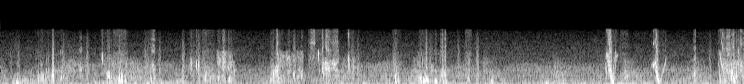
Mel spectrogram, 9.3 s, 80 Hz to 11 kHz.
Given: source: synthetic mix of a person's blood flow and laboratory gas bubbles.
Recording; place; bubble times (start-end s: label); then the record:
Doppler ultrasound of blood flow; subclavian vein
0.43-0.81 s: bubbles
0.98-1.03 s: bubbles
1.25-1.60 s: bubbles
1.78-2.01 s: bubbles
2.36-2.96 s: bubbles
3.36-3.79 s: bubbles
3.85-4.25 s: bubbles
4.32-4.50 s: bubbles
4.90-5.02 s: bubbles
5.20-5.60 s: bubbles
5.79-5.90 s: bubbles
7.54-7.86 s: bubbles
8.13-8.35 s: bubbles
8.65-8.69 s: bubbles
8.96-9.31 s: bubbles
From the record:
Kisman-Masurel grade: 233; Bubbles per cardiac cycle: several, 3 to 8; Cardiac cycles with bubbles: 50 to 99%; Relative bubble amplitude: loud (0.450 to 0.775); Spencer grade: 3 (all of the cardiac periods contain showers or single bubble signals, but not dominating or overriding the cardiac motion signals); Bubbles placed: anywhere in the cardiac cycle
